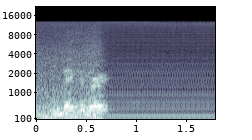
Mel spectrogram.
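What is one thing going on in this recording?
An elderly man speaks briefly, then stops.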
